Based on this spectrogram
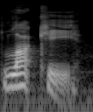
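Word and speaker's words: Lachie: The next podcast I have to tell you about is Open Up with, I'm not sure how to pronounce this first name. It's L-A-C-H-I-E. Lakey? Lachey? La-dish. Hold on and let me look up that pronunciation. Okay, so Google is your friend. Google is always your friend when you're not sure how to pronounce things. This is pronounced Lockheed.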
